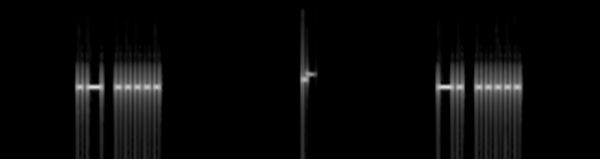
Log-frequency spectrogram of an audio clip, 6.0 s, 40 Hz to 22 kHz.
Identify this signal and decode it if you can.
Morse code, heard as a keyed tone, about 25 wpm, 700 Hz. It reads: A5 N5
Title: Common Cut Numbers - 2-Digit 25wpm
